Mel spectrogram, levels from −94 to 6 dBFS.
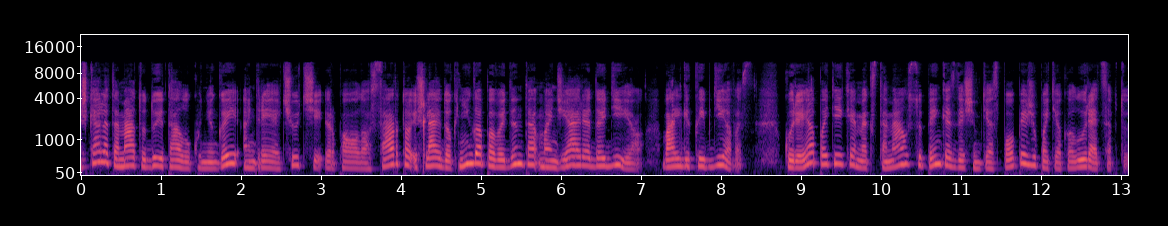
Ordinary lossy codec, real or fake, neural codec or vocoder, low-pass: MP3, 64 kbps; fake; vocoder, 44.1 kHz, 128 mel bands every 512 samples, BigVGAN v2; 10.8 kHz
